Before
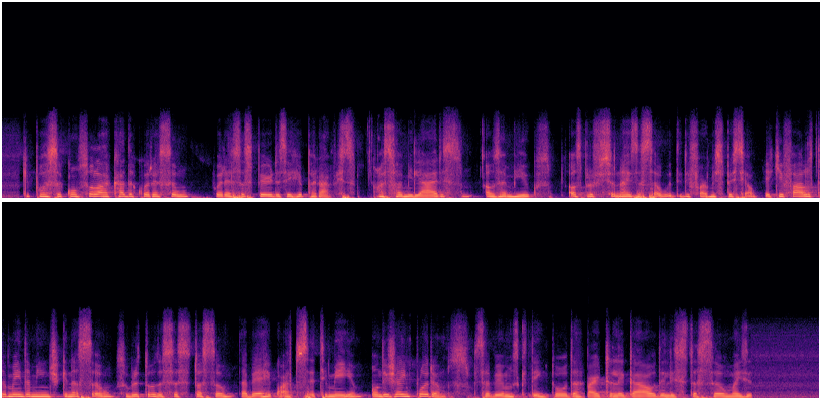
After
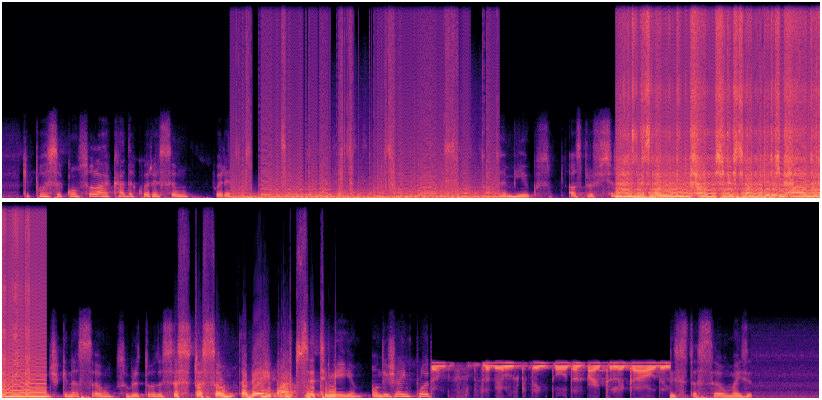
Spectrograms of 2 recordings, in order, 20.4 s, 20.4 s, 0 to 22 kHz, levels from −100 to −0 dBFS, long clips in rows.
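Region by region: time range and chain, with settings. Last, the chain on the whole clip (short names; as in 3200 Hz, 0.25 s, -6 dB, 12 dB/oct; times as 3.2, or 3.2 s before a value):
2.85–6.22 Schmitt trigger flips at -40.5 dBFS + repeats that get brighter 0.127 s, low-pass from 200 Hz, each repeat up 1 oct, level 0 dB
7.67–10.78 infinite clipping + ripple EQ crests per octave 1.4, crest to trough 11 dB + sample leveller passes 5
12.37–14.4 high shelf 3400 Hz +10.5 dB + overdrive pedal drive 27 dB, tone 1200 Hz, clips at -10.5 dBFS
15.59–18.58 inverted band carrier 3800 Hz + echo 0.104 s -23 dB
whole clip: dry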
